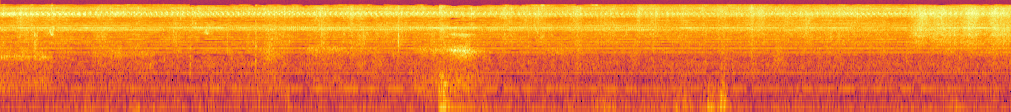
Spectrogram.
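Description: Faint, steady electrical hum, with two brief dull thumps about four and seven seconds in.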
